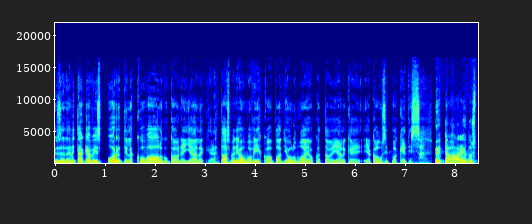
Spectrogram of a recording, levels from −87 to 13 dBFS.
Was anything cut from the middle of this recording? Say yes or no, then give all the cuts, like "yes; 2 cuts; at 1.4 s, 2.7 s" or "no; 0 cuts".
yes; 1 cut; at 7.5 s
